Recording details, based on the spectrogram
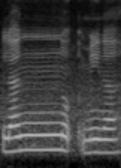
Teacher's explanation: لن نؤمن، نون ساکن کی تنوین کے بعد دوسری نون مشددہ نہیں، یا نون میم واو میں سے، تو یہاں پر ادغام مال غنہ والا قاعدہ ہوگا، یعنی یہاں پر ہم غنہ کر کے پڑھیں گے۔ حمزہ کے اوپر جزم سکون آ رہا ہے تو یہاں پر جھٹکا دے کے پڑھیں گے۔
